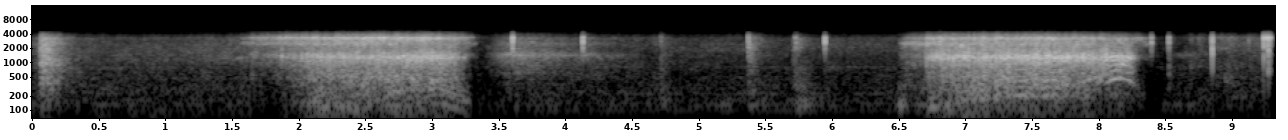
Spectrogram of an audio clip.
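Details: A man's snoring: two loud, harsh, rattling snores on inhalation, about five seconds apart, with quiet breathing between.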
